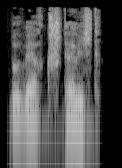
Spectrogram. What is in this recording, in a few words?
"bewerkstelligt", German; adjectives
